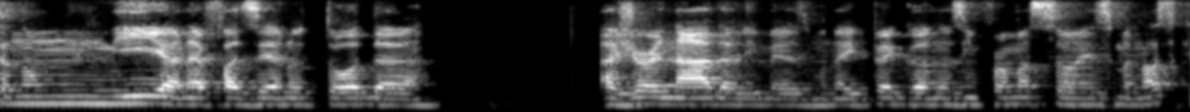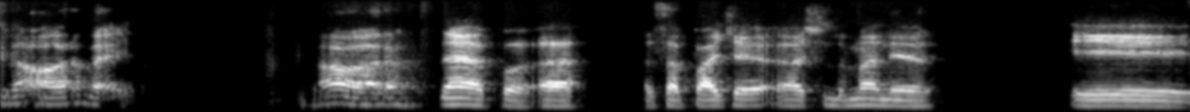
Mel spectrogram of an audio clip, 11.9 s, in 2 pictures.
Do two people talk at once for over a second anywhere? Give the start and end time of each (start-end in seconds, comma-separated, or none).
none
